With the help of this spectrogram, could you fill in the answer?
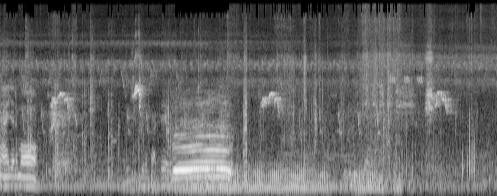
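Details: Tame cattle heading to the pen, a bull calling the cows: several moos of varying length, one strong drawn-out harmonic bellow around the middle, amid rustling and background noise.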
